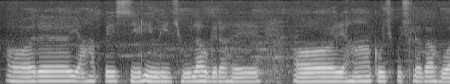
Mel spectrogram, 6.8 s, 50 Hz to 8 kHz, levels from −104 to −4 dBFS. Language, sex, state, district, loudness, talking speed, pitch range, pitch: Hindi, female, Chhattisgarh, Jashpur, -26 LUFS, 125 wpm, 155-165 Hz, 160 Hz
